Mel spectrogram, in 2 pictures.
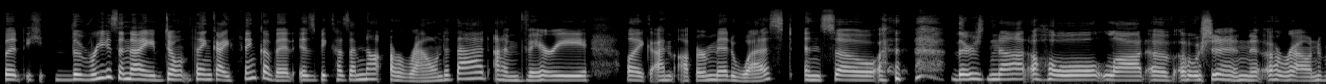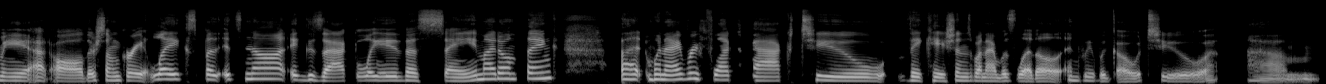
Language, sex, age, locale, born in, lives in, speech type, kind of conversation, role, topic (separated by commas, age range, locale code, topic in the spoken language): English, female, 40-44, en-US, United States, United States, conversation, unstructured, none, How does spending time outside affect your mood?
